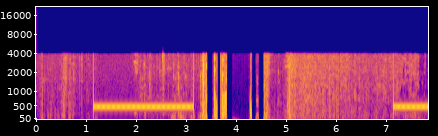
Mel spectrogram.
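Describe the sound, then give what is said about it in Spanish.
A telephone line rings after dialing, with two long, steady ringback tones separated by a stretch of short noisy bursts and clicks. “Ya, ahí está marcando.”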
